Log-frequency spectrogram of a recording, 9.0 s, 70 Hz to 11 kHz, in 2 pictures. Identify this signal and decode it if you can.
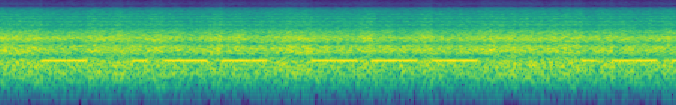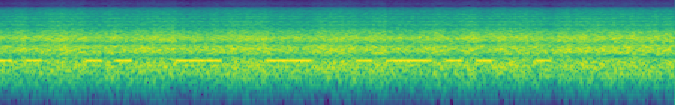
Morse code, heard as a keyed tone, machine-sent, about 12 wpm, 600 Hz, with heavy radio static and a narrow filter. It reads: TWO LITTLE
